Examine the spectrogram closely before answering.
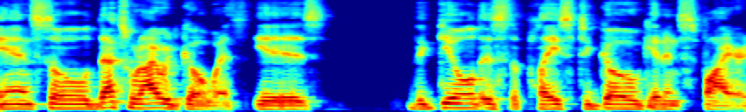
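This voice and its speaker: Recorded very cleanly with a silent background, a man with a Californian accent and medium pitch speaks at a fairly slow pace with fairly even intonation. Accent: Californian American English. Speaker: presentation skills coach. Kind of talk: casual chat.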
